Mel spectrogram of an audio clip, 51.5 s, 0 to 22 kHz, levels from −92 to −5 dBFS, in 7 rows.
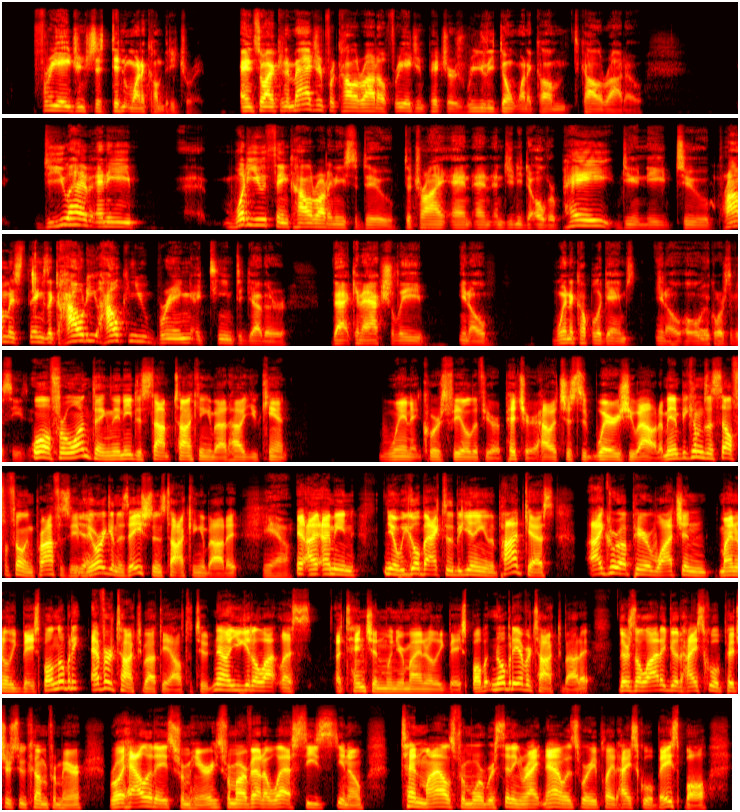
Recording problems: thin; somewhat; fading below 1 kHz

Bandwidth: 16.5 kHz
